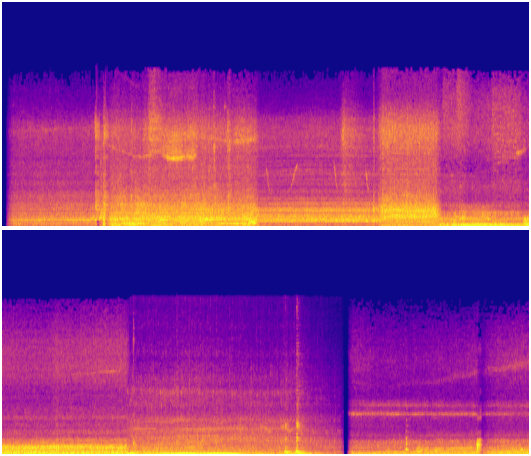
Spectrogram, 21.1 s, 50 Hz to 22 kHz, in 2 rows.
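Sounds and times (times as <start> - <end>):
diesel lorry engines labouring: 0.1 - 21.0.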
